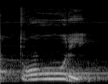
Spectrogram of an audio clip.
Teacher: तू को थोड़ा खींचेंगे, वाव मद्दा है। रा को बारीक पढ़ेंगे, रा के नीचे ज़ेर है तो बारीक पढ़ेंगे।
